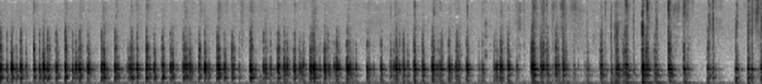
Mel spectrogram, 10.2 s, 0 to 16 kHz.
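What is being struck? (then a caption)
Whole watermelon rind. Long red nails tap and patter quickly on the rind of a large, solid whole watermelon held in both hands. The result is a steady run of dozens of short, dry knocks with a hollow mid-range tone around 540 Hz that dies away almost at once, plus faint bright clicks from the nail tips.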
